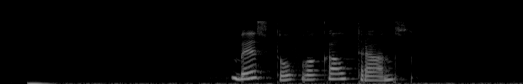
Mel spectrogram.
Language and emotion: Russian, sad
